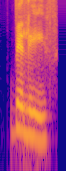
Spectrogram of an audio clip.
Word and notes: believe: Indian

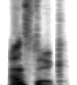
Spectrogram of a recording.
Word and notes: asdic: British English

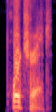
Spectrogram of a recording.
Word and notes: portrait: American English

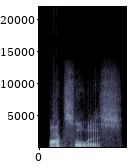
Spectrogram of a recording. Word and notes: oxalis: American English

